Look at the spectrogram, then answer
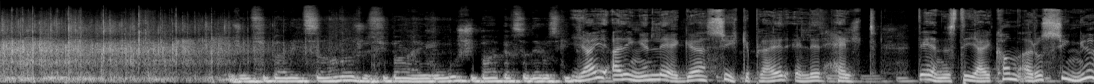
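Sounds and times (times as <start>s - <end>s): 
neighbours clapping from balconies: 0.0s - 3.6s
speech: 2.3s - 10.9s.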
